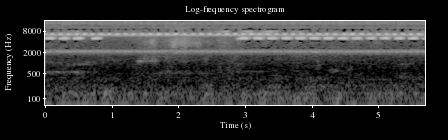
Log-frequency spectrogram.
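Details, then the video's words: Crickets at night in a rural area: rapid pulsed chirps over a continuous high trill, breaking off briefly then resuming in a quick regular series, with a steady lower tone behind. "Listening to Cricket Sound Natural meditation music"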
